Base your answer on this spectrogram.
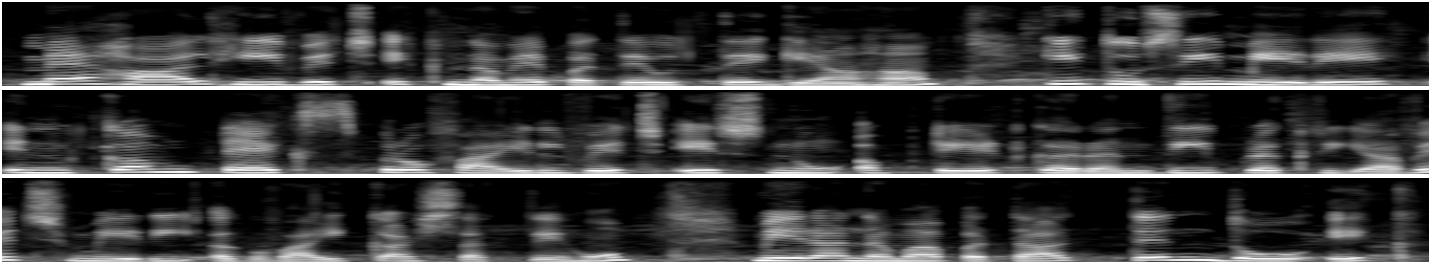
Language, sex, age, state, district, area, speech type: Punjabi, female, 18-30, Punjab, Ludhiana, urban, read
